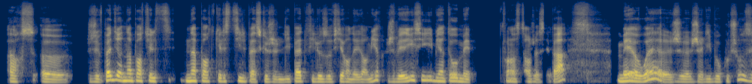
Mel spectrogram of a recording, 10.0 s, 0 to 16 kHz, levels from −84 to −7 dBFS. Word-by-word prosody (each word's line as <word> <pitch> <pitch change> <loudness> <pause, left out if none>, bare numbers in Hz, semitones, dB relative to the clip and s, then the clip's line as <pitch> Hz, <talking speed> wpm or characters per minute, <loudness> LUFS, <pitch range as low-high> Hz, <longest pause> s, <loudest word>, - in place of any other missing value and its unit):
Hors - - -1
ce, - - 0
heu, 105 -3 0 0.2
je 125 -1 -4
vais - - -7
pas 175 - +8
dire 185 -2 +4
n'importe 155 -1 +3
quel 145 -1 +2
sty 145 +6 -14
n'importe 145 -1 +2
quel 135 -1 -1
style, 140 0 -2
parce 110 -3 +1
que 120 - -3
je 115 -1 -4
ne 110 - -4
lis 115 +1 -4
pas 130 +3 +3
de 130 - -16
philosophie 120 -1 -1
avant 120 -1 -2
d'aller 105 -1 -2
dormir, 115 - -2
je 120 -2 -5
vais 120 +2 +4
essayer 175 +1 0
bientôt, 140 -2 +1
mais 120 -4 -3 0.3
pour - - -4
l'instant, - - -3
je - - -6
sais - - -9
pas. - - +3 0.7
Mais, 140 +1 +5
heu, 135 - +6
ouais, 125 -4 +3
je 115 +1 -2
je 115 0 0
lis 115 +2 -6
beaucoup 120 +1 -6
de - - -11
choses, 200 -4 -2
130 Hz, 255 wpm, -24 LUFS, 115-145 Hz, 0.7 s, pas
